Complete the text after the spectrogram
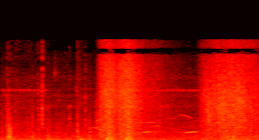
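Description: Palm leaves rustle loudly.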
